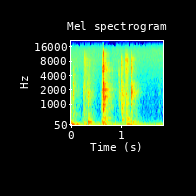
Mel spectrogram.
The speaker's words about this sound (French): Vas-y, ouvre la porte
